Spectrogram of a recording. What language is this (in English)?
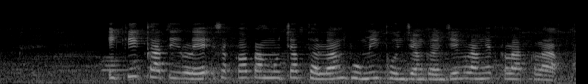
Javanese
